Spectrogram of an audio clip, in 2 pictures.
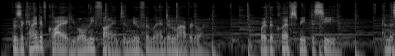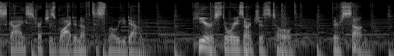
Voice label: Newfoundland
